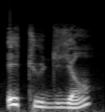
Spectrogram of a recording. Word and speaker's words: étudiant: Il est étudiant. Okay, A-N-T, étudiant.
